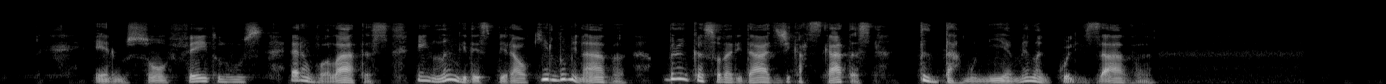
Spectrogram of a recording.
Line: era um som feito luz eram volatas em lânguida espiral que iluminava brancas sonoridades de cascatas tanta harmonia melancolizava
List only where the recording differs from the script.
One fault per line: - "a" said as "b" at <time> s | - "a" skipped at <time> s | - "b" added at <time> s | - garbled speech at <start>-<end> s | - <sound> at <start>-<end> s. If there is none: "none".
none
